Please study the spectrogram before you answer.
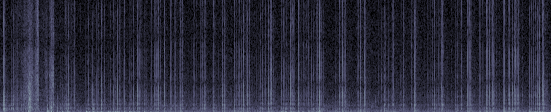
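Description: Fingertips and nails scratch and tap the glossy card front cover of a thick paperback book held upright. The result is a steady run of dry, bright scratching strokes broken by quick, soft taps with a dull low thump beneath. Each sound dies away almost instantly.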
